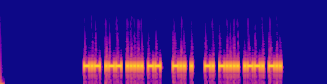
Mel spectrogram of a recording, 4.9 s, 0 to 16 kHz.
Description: Morse code, heard as a keyed tone, about 42 wpm, 700 Hz. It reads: KW5M DE N6PD
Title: USA Callsign DE Callsign - 4 Characters - 45wpm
